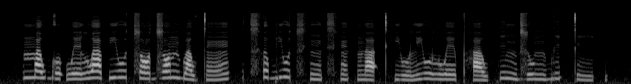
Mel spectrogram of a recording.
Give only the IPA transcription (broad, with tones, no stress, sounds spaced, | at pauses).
m a˦ w ɡ o˨ ʔ w e˧ l w a˥˧ p j u˦ t͡s ɔ˧ d͡z ɔ˦ n b a˨˩ w t̪ ẽ˨˦ | t͡sʰ ə˥˧ b j u˥˧ t͡sʰ ĩ˨˩ t͡sʰ ẽ˨ k̚ n̪ a˨ ʔ kʰ j u˨˩ l j u˥˧ l w e˧ pʰ a˨˩ w k i˥˧ ŋ d͡z u˧ ŋ b i˦ ʔ t̪ i˨ ʔ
